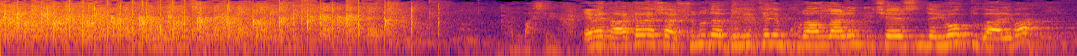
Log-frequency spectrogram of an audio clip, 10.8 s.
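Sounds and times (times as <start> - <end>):
audience applause for a sponsor at a quiz event: 0.0 - 4.6
speech: 5.8 - 10.5.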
